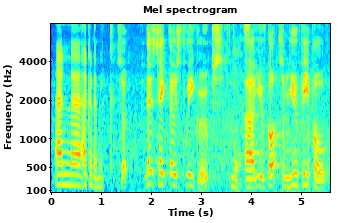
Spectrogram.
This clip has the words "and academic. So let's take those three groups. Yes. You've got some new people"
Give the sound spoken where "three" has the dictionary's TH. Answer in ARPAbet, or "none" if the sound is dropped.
TH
